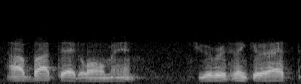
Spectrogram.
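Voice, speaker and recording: An actor playing a mocking, needling frontier troublemaker in an old radio western. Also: male voice, low voice, level tone, fairly quick, a little hiss or hum, close to an everyday voice. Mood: taunting. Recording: muffled old radio recording.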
